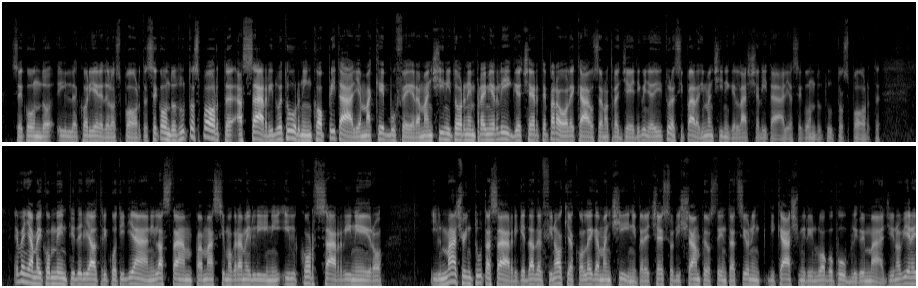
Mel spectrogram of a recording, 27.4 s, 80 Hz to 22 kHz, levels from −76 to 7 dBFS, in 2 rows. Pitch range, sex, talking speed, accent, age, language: 100-120 Hz, male, 170 wpm, native, 50-69, Italian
